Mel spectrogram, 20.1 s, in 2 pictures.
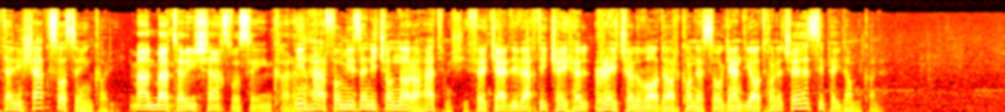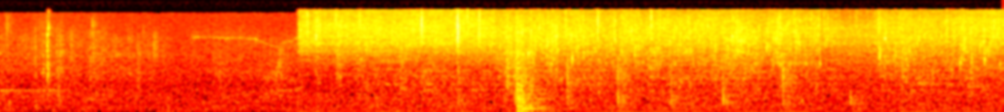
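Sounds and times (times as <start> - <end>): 
speech: 0.0 - 9.0
running water while hands are washed: 13.1 - 20.0.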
